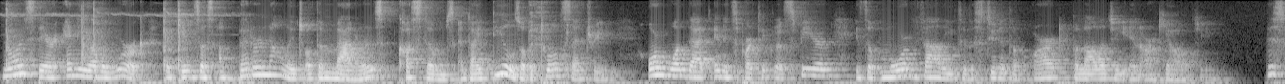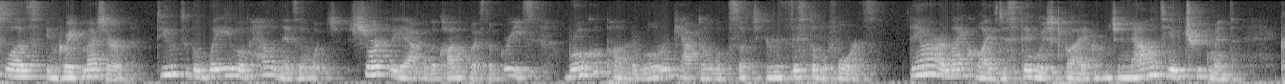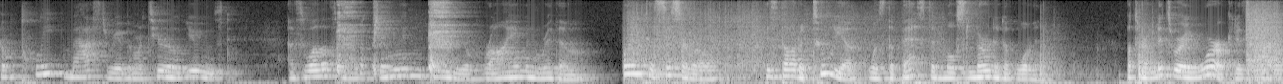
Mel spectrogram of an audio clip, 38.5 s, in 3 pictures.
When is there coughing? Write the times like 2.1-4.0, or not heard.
5.2-5.8, 29.1-30.3.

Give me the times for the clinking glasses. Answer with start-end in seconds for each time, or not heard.
not heard.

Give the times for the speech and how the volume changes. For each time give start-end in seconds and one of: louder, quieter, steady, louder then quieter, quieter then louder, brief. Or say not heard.
0.0-38.4 quieter then louder.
